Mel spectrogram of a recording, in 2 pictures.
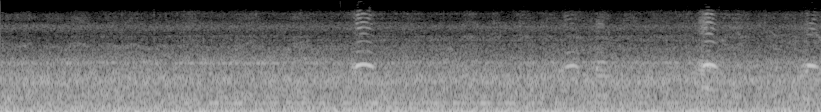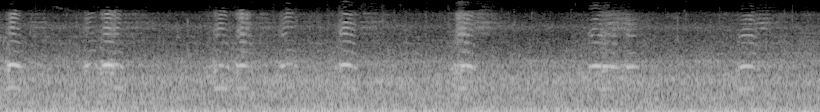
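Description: A flock of geese honking in flight: a dozen or so short honks at irregular intervals, over a steady low background rumble.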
